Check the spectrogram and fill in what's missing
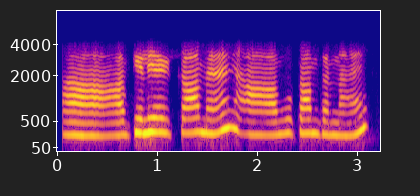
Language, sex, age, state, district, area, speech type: Hindi, female, 30-45, Uttar Pradesh, Mirzapur, rural, conversation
